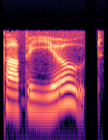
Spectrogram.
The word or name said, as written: papillote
